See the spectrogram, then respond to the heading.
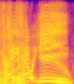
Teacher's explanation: Appalachia. And a lot of people speak through their nose there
